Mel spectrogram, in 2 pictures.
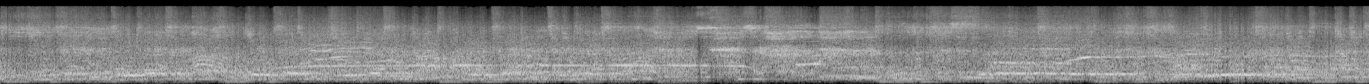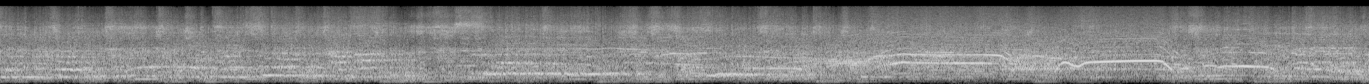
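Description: Live pop music played loud through a concert sound system, with singers on microphones and crowd noise from the audience over it.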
